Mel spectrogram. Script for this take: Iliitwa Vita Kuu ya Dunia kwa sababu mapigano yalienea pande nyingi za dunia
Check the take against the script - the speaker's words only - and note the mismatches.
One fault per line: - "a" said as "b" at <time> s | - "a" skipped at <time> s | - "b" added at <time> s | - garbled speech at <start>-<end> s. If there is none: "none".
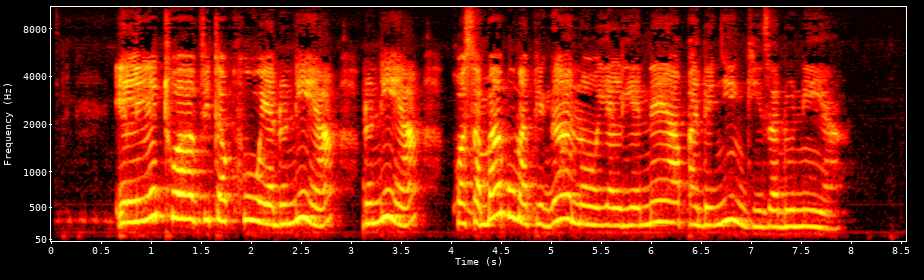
- "Dunia" added at 3.1 s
